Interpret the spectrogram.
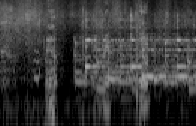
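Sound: mobile phone ringing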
